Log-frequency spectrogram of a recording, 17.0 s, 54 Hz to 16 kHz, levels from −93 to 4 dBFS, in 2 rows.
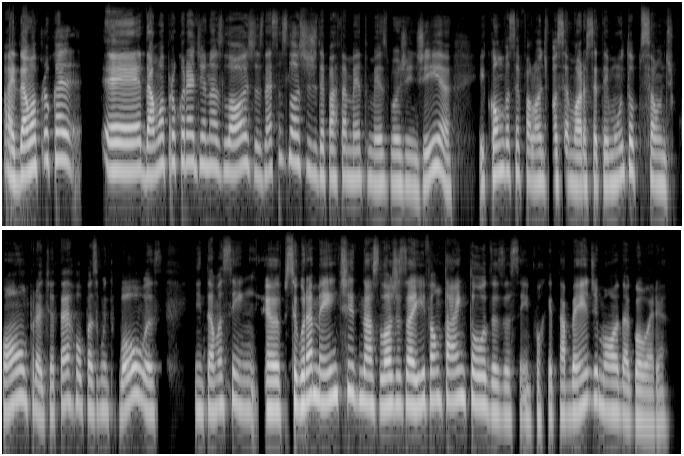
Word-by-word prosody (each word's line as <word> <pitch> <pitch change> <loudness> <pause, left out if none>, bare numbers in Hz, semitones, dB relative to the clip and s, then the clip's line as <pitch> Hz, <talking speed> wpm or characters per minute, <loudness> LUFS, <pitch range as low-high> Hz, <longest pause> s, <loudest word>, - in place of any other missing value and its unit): Aí 185 - +3
dá 200 +3 +6
uma 240 - +6
procura 285 -1 0 0.3
eh, 225 0 +6
dá 200 -1 +4
uma 250 +4 0
procuradinha 270 -1 -1
nas 245 -2 -2
lojas, 225 -1 0
nessas 230 +9 -8
lojas 270 -4 -2
de 205 - -6
departamento 185 -1 -4
mesmo, 165 -1 -3
hoje 160 -1 -2
em 150 - -5
dia. 180 - -1 0.3
E 175 - -4
como 200 +5 +1
você 215 -1 -4
falou, 175 -2 -3
onde 170 -2 -4
você 170 +2 -4
mora 160 -1 0
você 160 +1 -4
tem 160 0 -3
muita 195 +7 -1
opção 175 -7 -4
de 155 +1 -10
compra, 185 +1 0
de 145 +3 -10
até 190 +6 -1
roupas 185 -4 -4
muito 165 -1 -8
boas, 175 -1 +1 0.5
então, 165 0 -2
assim, 185 -2 -4 0.2
hã, 170 -1 +6
seguramente 225 +6 +3
nas 205 -3 +1
lojas 190 +1 +2
aí 190 +1 +5
vão 215 0 0
estar 210 0 +1
em 225 0 +2
todas, 190 -8 0
assim, 145 -1 -6
porque 145 +2 -7
está 150 +1 -4
bem 165 +6 +1
de 220 0 -2
moda 165 -5 0
agora. 130 -2 -2
190 Hz, 190 wpm, -23 LUFS, 165-220 Hz, 0.5 s, dá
